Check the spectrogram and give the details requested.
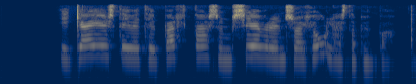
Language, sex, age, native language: Icelandic, female, 13, Icelandic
